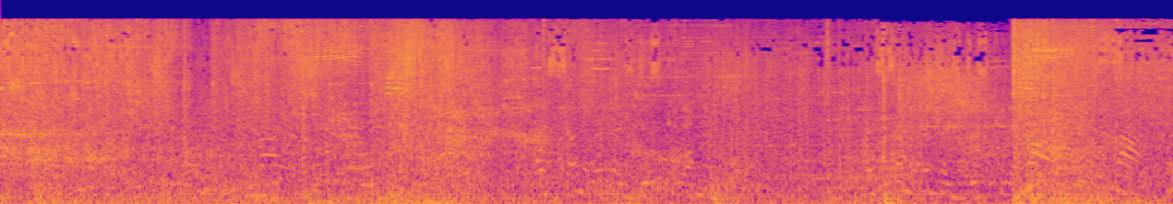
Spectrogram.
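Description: Magic spells and weapons clash and crackle in a busy fantasy battle.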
